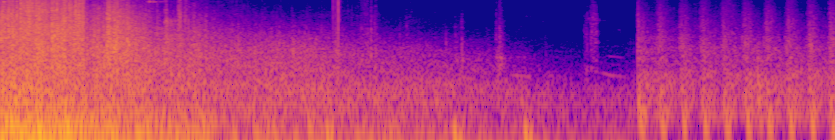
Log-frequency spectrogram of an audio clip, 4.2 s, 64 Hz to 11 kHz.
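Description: Rapid gunfire in Battlefield 4 during a 32-player mixed-mode Domination match on Zavod 311, likely from an AK-5C: a loud, dense burst at first, then quieter scattered shots, ending in a quick regular string of sharp reports.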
